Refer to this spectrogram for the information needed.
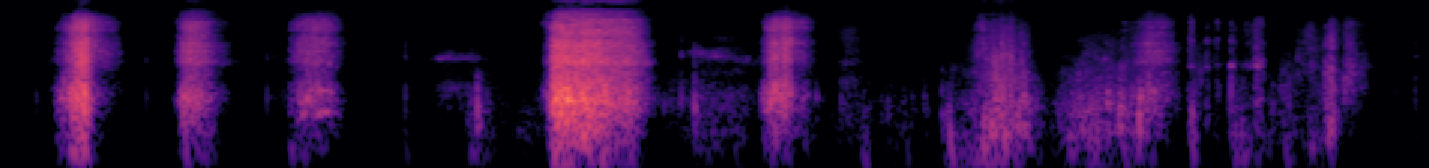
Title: Worst cold ever so much sneezing and blowing my nose #sneezes #cold #snotty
